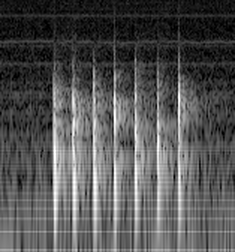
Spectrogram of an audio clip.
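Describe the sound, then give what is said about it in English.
Seven quick, evenly spaced knocks on a wooden door, sharp, each with a brief hollow ring-off, with no talking. “Knock on the door.”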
